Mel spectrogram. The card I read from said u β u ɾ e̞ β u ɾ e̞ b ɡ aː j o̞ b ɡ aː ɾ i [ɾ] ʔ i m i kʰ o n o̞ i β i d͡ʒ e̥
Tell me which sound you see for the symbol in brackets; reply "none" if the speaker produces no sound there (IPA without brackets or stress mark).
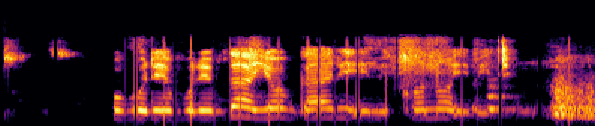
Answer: none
